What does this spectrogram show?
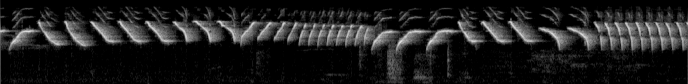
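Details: Canary song linked to mating: a series of sharp downward-sweeping whistled notes at about four per second alternates with fast tight trills, finishing on a high rapid rolling trill.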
